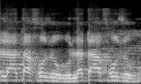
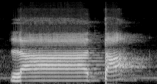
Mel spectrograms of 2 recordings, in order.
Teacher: हमज़ा साकिन जो है वो झटके से पढ़ा जाता है। यहाँ पर हमज़ा साकिन है, इसको झटके से पढ़ेंगे।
